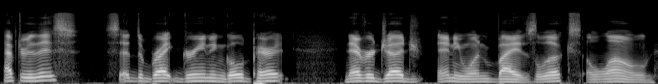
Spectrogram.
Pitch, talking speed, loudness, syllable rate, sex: 140 Hz, 155 wpm, -17 LUFS, 4.5 syllables/s, male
